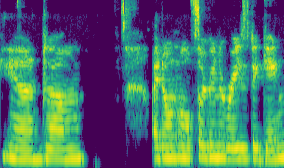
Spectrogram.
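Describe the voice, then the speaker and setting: A woman with a medium-pitched voice and a Canadian accent. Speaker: realtor. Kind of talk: market update vlog. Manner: fast; casual, filler-heavy.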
